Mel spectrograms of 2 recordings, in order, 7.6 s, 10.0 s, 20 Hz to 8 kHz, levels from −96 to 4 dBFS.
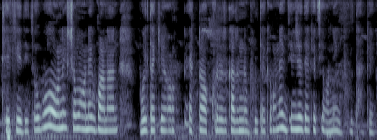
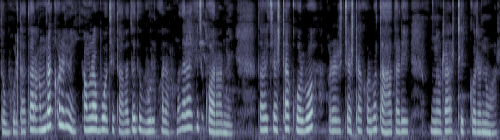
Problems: none marked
